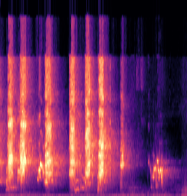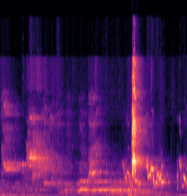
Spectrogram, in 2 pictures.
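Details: Happy pet budgerigars give a quick series of sharp, harsh squawks in the first two seconds, then softer overlapping twittering and another loud squawk near the end.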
